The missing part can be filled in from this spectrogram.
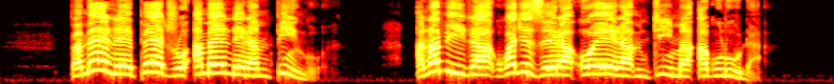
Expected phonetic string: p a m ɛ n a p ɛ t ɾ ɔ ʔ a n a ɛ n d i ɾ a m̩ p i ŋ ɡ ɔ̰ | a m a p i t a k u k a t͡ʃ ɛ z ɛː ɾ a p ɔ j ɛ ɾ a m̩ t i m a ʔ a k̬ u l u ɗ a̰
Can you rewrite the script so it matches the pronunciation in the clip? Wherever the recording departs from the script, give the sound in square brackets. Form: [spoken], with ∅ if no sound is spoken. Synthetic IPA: p a m ɛ n [ɛ] p ɛ t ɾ ɔ ʔ a [m] a ɛ n d [ɛ] ɾ a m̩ p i ŋ ɡ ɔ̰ | a [n] a p i t a k u k a t͡ʃ ɛ z [ɛ] ɾ a [ʔ] ɔ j ɛ ɾ a m̩ t i m a ʔ a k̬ u l [uː] ɗ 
